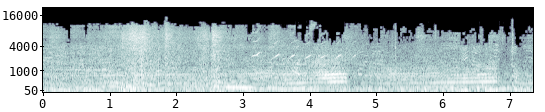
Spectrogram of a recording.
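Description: A car engine roars and revs as the car passes.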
